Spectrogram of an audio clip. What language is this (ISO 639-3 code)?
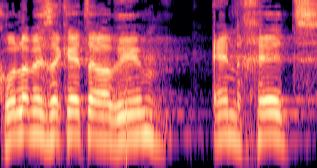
heb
